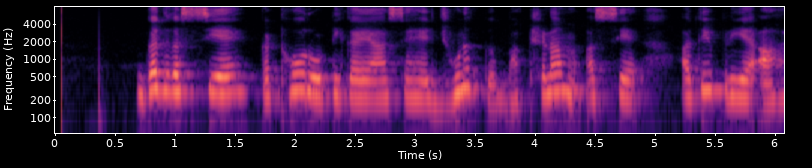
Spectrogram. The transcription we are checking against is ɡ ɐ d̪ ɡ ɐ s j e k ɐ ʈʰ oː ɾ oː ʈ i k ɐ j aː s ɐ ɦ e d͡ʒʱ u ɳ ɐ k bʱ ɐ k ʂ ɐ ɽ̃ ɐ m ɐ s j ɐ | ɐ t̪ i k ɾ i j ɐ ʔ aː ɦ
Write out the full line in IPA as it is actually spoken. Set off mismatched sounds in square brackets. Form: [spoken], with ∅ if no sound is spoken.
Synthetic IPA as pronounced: ɡ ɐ d̪ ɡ ɐ s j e k ɐ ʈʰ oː ɾ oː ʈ i k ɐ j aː s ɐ ɦ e d͡ʒʱ u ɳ ɐ k bʱ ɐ k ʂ ɐ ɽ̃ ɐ m ɐ s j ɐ | ɐ t̪ i [p] ɾ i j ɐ ʔ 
